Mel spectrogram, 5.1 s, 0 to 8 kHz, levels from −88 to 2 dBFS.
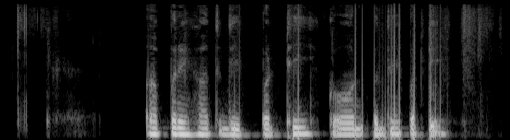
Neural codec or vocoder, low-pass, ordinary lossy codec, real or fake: none; 7.2 kHz; MP3, 48 kbps; real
